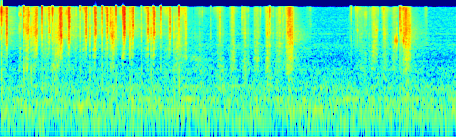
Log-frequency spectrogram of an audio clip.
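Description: Long, light-polished nails on both hands claw, scratch and tap the boards of a solid, dark-stained, glossy wooden plank floor. A rapid run of bright, high, dry scratching and tapping bursts fills the first two seconds, with almost no low end and no ring. It then thins to quieter rustling, with single louder scratches near the three- and four-second marks.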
